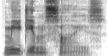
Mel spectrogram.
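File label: "medium-size", English, British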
